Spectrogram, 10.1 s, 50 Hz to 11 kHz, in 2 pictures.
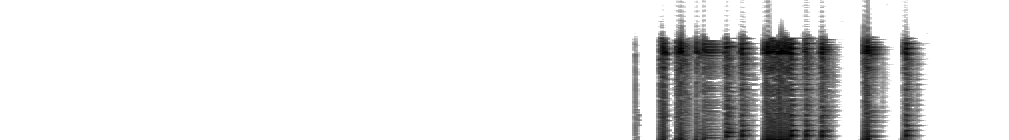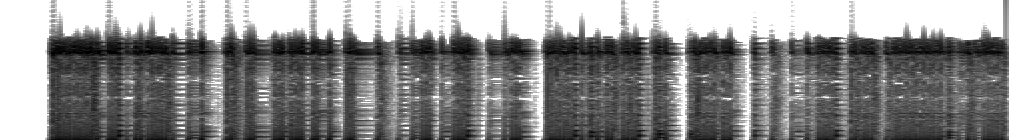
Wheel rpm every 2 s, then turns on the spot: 0, 0, 0, 0, 0.
none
